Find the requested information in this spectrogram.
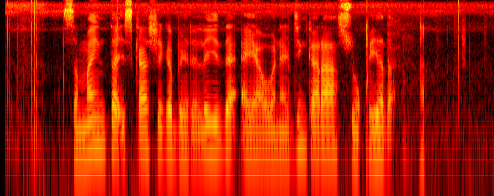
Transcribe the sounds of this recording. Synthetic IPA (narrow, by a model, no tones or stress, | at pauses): sɐmɛjnt̪ʰɐɪskʰaːʃɪɣɐbɛːɾɐlɛjðɐʔɐjaːwɐnaːt͡ʃɪŋkʰɐɾaːsuːqɪjɐðɐ̰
